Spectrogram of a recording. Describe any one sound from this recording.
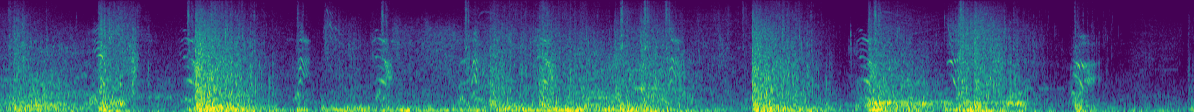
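Magic blasts and weapon strikes crash and boom in quick bursts.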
